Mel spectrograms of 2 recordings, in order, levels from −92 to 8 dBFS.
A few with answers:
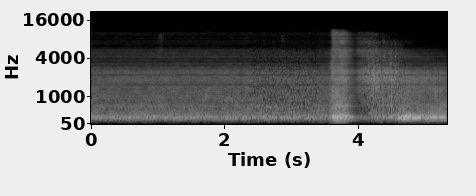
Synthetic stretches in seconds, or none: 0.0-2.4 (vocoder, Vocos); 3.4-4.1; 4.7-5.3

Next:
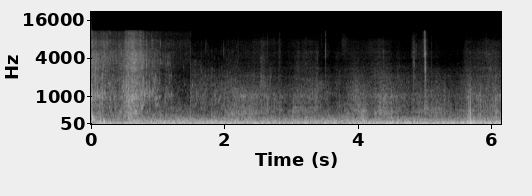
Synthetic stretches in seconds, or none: 2.2-6.2 (codec, SNAC)

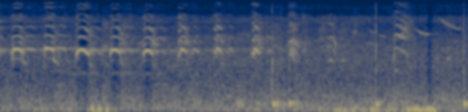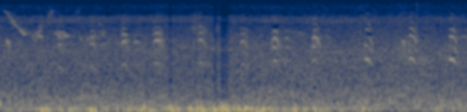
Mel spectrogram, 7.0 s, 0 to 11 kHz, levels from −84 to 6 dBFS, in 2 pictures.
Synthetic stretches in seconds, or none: none

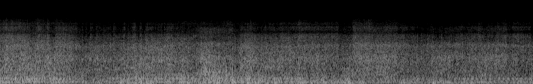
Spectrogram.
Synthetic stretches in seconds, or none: 0.6-1.2 (vocoder, BigVGAN v2); 1.6-2.5; 3.8-4.5

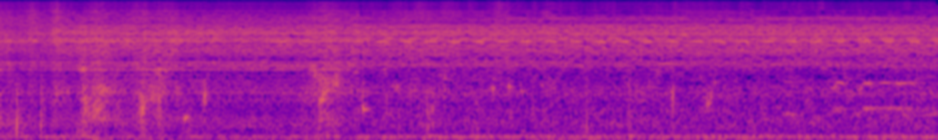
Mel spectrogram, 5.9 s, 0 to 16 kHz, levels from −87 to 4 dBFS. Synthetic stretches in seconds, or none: 0.0-2.2 (autoencoder, DAC-VAE)

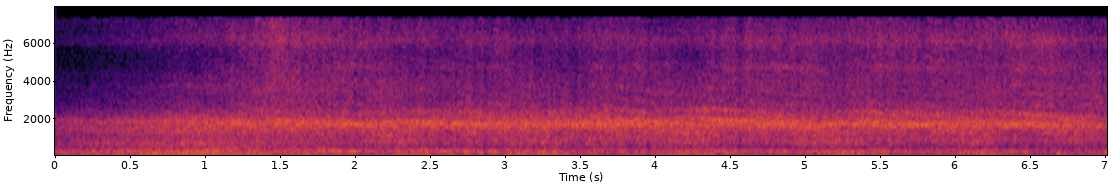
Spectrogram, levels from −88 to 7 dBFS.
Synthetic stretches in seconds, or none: none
